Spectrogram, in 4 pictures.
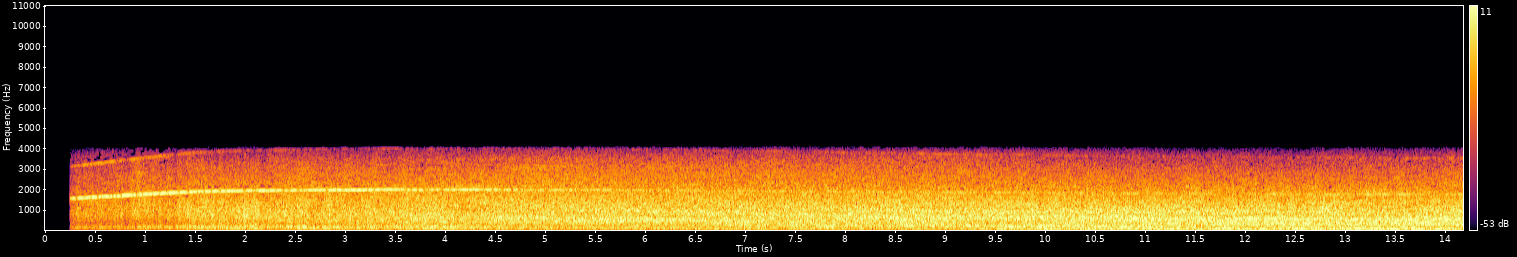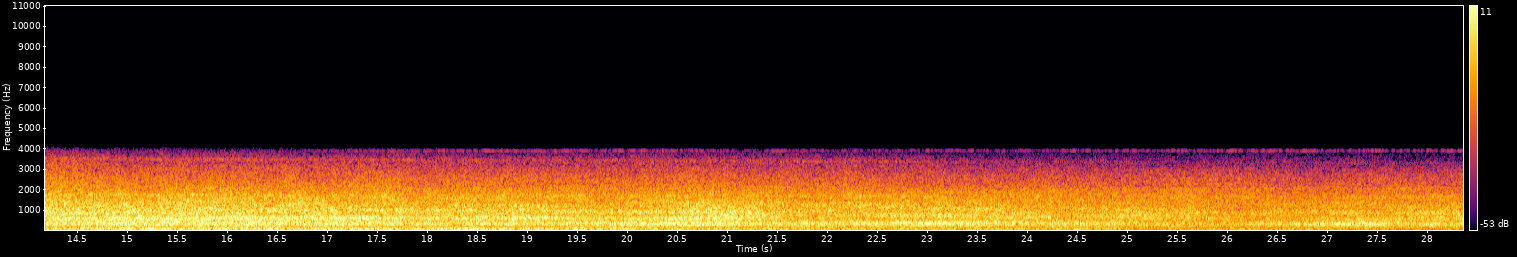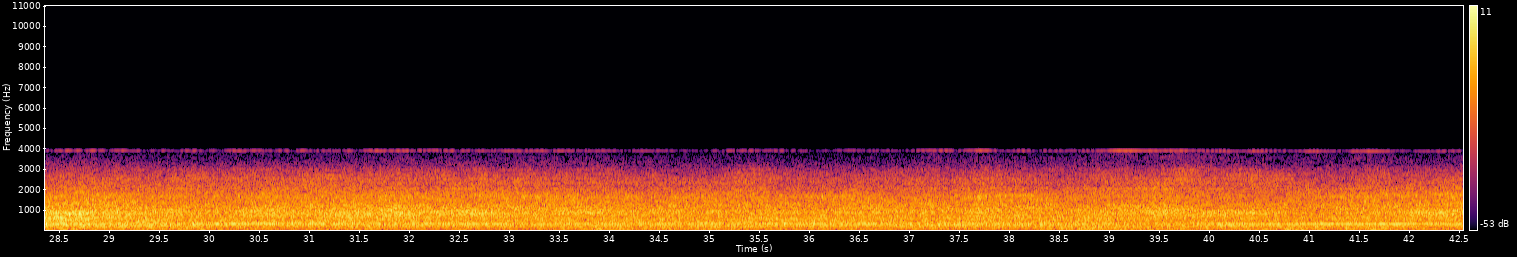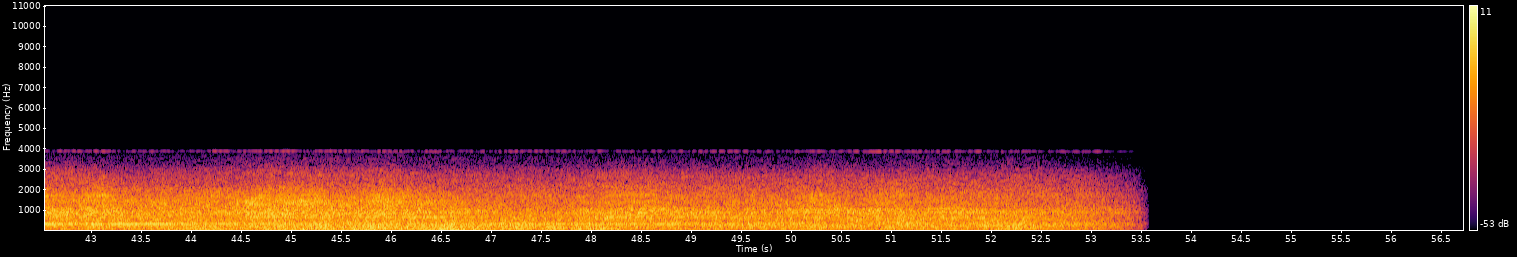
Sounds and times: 0.3s Passenger aircraft engine take off 53.6s

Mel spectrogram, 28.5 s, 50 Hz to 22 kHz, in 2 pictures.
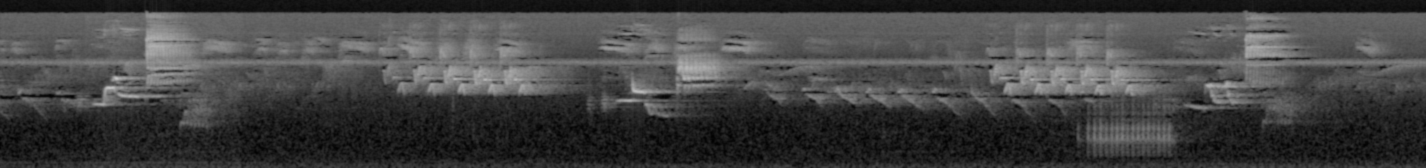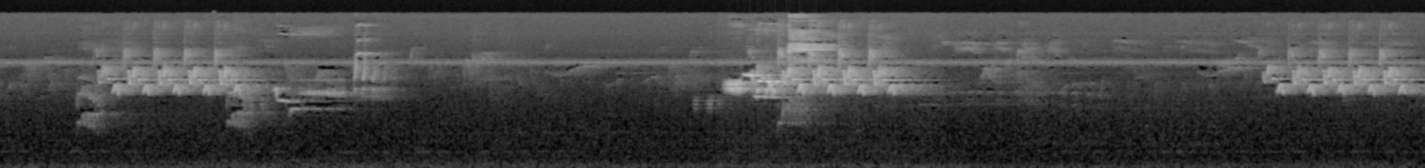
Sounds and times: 9.4s call of the huge Pileated Woodpecker 13.0s
9.9s wood thrush singing 12.2s
10.8s drumming of a woodpecker 11.8s

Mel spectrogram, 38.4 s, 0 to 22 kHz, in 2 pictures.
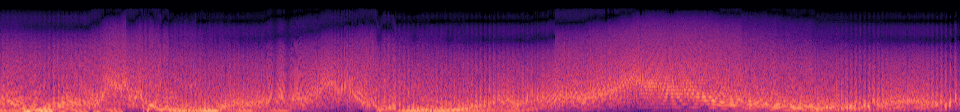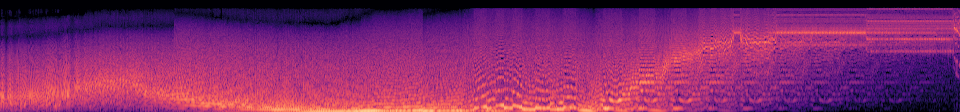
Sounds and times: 36.0s bleeps 38.4s

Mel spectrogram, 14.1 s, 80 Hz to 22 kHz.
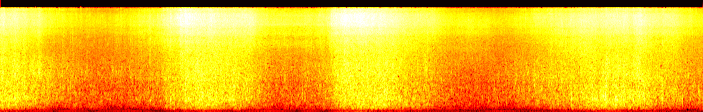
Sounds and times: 0.0s waves breaking 14.0s

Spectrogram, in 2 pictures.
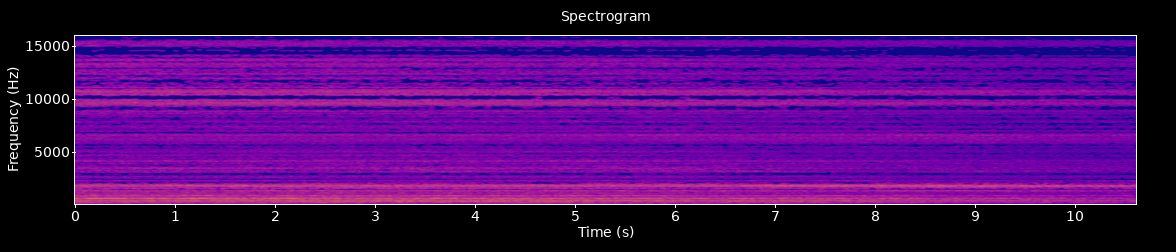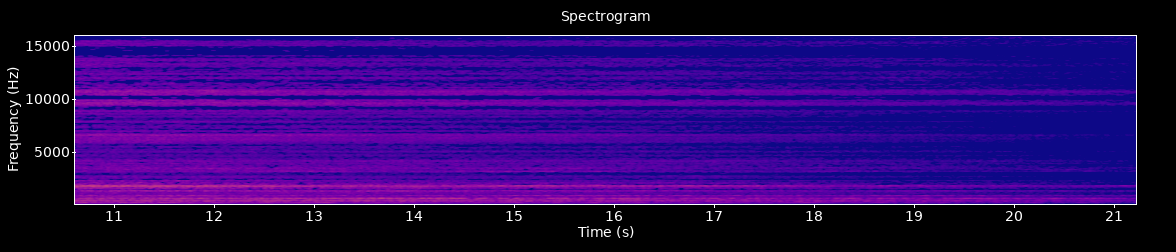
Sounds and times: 0.0s slowly evolving dreamy ambient drone pad 21.1s

